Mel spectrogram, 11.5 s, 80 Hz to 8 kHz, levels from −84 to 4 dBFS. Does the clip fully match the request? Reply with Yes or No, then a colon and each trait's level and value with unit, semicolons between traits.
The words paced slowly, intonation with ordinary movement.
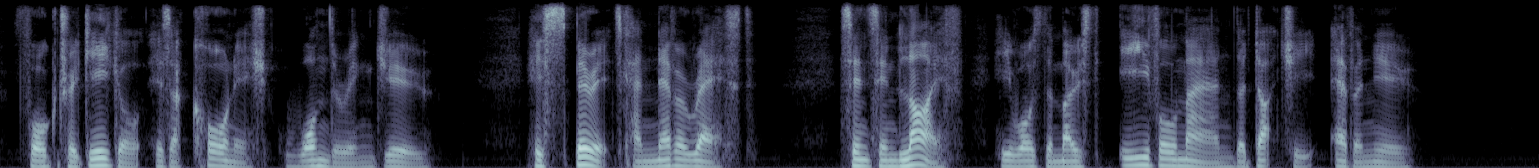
Yes: slow, 130 wpm; average, 3.3 semitones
